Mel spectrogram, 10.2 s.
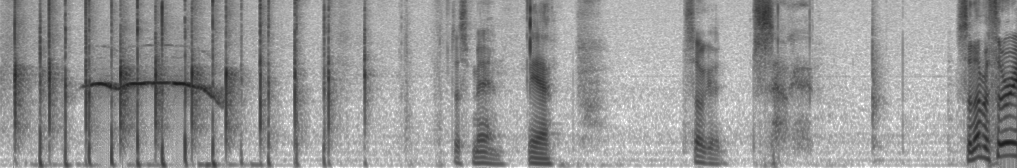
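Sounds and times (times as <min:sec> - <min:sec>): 
applause: 0:00.0 - 0:03.8
speech: 0:04.5 - 0:05.6, 0:06.8 - 0:08.0, 0:09.6 - 0:10.1.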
